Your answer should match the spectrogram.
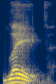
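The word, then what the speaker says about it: לב: There's that word, L-E-B, lave. The B at the end is pronounced like a V.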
